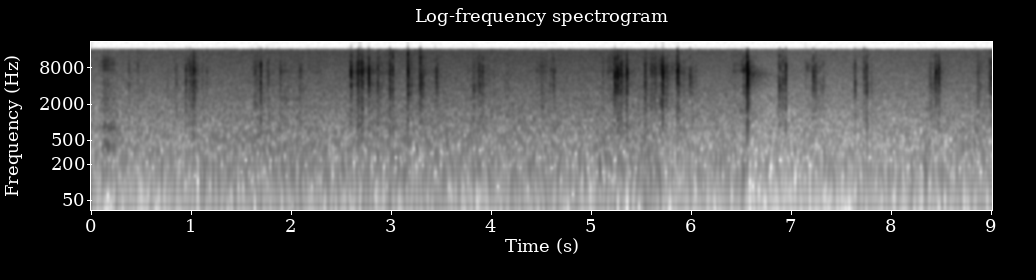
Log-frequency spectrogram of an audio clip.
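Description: A small handful of large, hard, solid dried speckled beans rests in an open palm while the fingertips of the other hand stir them. They click together in a quick, irregular series of sharp, bright ticks that die away at once, with nothing underneath but a quiet hiss.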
